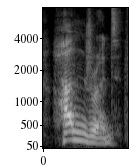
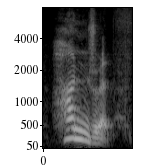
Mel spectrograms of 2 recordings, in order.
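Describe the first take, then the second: First: The d sound is pronounced. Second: The d sound is left out. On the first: The speaker calls it wrong. "I don't say hundredth. That's too difficult" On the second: The speaker calls it right. "we drop the d and we say hundredth"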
